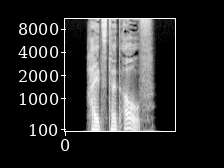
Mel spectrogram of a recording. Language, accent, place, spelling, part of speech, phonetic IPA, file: German, Germany, Berlin, heiztet auf, verb, [ˌhaɪ̯t͡stət ˈaʊ̯f], De-heiztet auf.ogg
- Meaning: inflection of aufheizen: 1. second-person plural preterite 2. second-person plural subjunctive II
